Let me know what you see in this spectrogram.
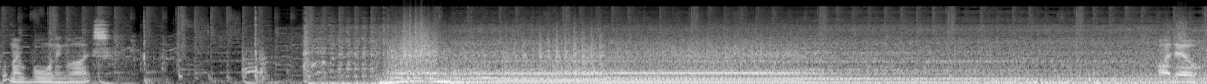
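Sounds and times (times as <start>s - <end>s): car engine idling: 3.0s - 12.0s
car engine starting and revving: 3.0s - 12.0s.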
